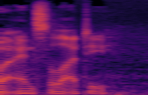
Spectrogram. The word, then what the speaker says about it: Ancelotti: Zinedine Zidane, who is Real's current coach, was an assistant under Carlo Ancelotti. I'm screwing up the pronunciation on that. – No, you didn't, actually.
